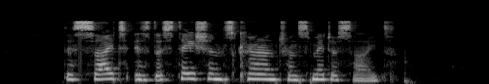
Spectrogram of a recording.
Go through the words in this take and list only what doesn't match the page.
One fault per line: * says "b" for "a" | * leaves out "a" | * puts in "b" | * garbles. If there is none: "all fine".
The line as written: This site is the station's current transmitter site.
all fine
